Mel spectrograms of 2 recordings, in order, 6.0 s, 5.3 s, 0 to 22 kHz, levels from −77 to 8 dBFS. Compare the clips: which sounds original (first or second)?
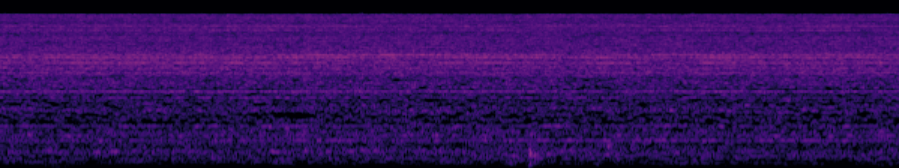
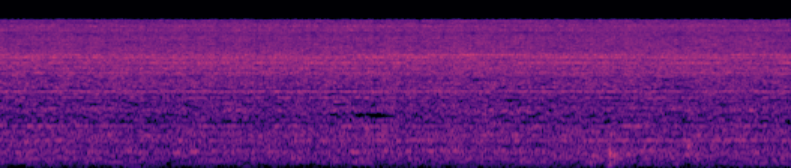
first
